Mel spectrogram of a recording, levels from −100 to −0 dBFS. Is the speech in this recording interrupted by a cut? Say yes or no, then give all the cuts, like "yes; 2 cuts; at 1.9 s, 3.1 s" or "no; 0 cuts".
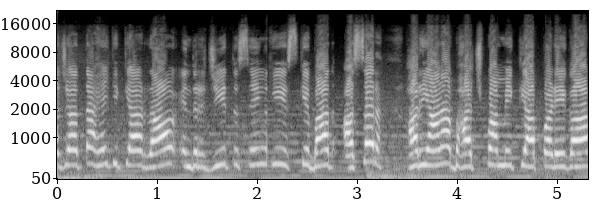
yes; 1 cut; at 2.1 s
